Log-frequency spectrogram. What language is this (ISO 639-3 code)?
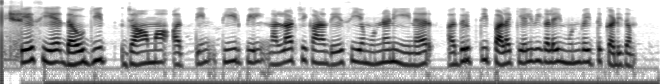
tam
